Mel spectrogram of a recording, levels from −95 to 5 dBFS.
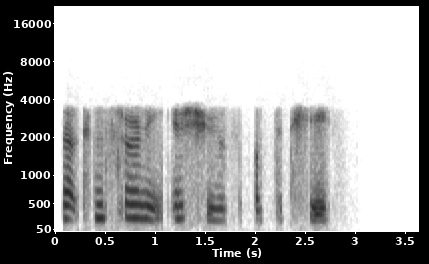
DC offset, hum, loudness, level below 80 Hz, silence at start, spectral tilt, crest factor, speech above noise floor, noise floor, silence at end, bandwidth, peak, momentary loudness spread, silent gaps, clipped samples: under 0.1%; none; -20 LUFS; -72 dBFS; 0.1 s; -7 dB/octave; 20 dB; 69 dB; -89 dBFS; 0.95 s; 3.8 kHz; -2 dBFS; 12 LU; none; under 0.1%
